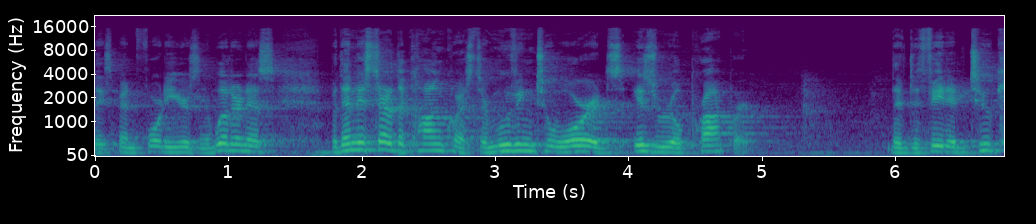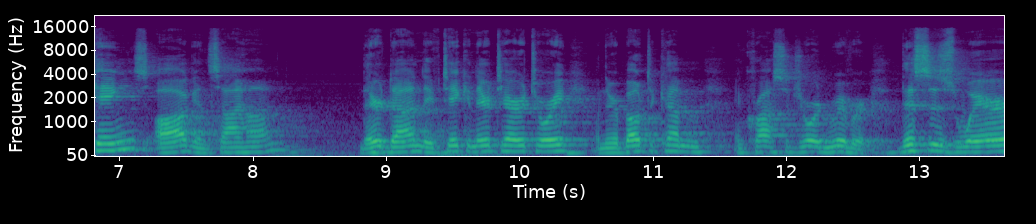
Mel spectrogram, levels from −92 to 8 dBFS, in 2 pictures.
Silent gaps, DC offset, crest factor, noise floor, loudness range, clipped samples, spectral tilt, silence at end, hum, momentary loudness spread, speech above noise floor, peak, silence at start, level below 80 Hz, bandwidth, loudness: none; under 0.1%; 16 dB; -58 dBFS; 3 LU; under 0.1%; -5 dB/octave; 0 s; none; 10 LU; 28 dB; -14 dBFS; 0 s; -62 dBFS; 16 kHz; -30 LUFS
